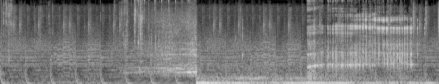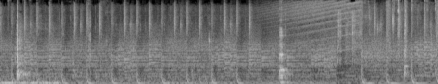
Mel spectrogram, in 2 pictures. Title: coke burps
